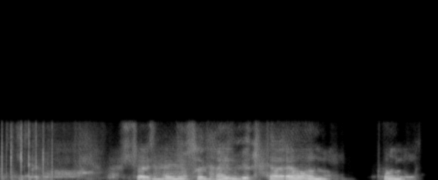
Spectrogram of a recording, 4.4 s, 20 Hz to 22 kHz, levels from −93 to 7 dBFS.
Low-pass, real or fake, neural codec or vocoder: 7.2 kHz; fake; codec, 16 kHz, 1 kbps, FreqCodec, smaller model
